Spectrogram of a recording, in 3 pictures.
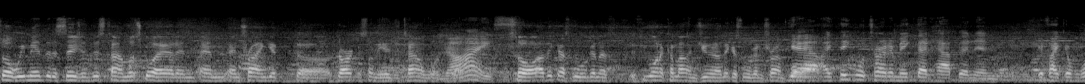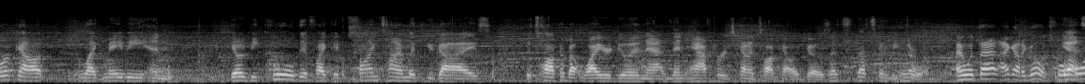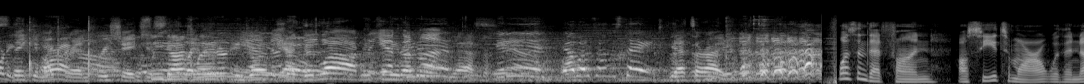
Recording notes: This mini episode was recorded in the House of Blues in downtown Dallas.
